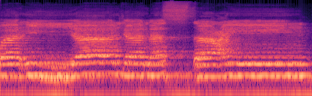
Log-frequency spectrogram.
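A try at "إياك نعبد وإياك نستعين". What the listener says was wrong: Bu na'budu kelimesi gibi bayı düzeltemiyoruz arkadaşlar. Ba biraz uzatılıyor. İyyâke na'budu ve biraz seri bir şekilde akıcı bir sesle okuyalım ki ba uzatılmasın.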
